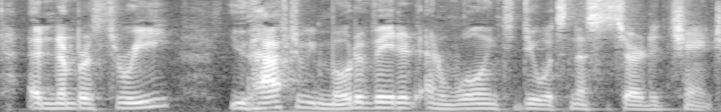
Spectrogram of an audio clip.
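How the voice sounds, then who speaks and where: Medium pitch and ordinary pitch variation in a man's voice. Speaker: diabetes health coach. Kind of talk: webinar sales pitch. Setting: webinar. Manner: fast.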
